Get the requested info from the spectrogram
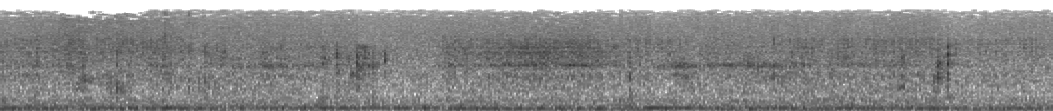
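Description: Pizza being chewed close to the microphone, with small mouth clicks every second or so over a steady low hum.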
